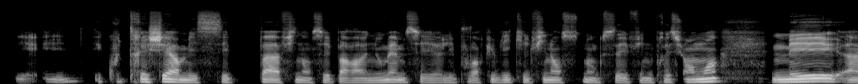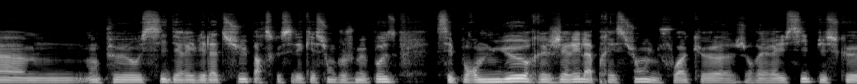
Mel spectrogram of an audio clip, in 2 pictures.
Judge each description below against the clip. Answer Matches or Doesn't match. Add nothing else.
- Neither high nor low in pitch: Doesn't match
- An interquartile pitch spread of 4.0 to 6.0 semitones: Doesn't match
